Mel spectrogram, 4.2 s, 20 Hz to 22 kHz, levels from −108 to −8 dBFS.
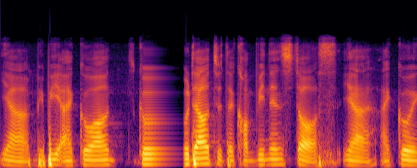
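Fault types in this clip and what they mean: Call audio freeze: from 1.45 to 1.86 s the last sound is stretched and fades, likely because late packets emptied the jitter buffer; nothing is lost.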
